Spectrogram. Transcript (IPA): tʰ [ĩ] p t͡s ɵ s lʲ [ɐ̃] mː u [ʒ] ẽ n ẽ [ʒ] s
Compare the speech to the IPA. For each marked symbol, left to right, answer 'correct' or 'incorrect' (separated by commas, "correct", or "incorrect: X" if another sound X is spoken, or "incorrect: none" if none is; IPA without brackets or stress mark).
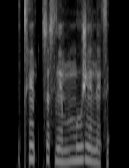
incorrect: ẽ, correct, correct, incorrect: none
